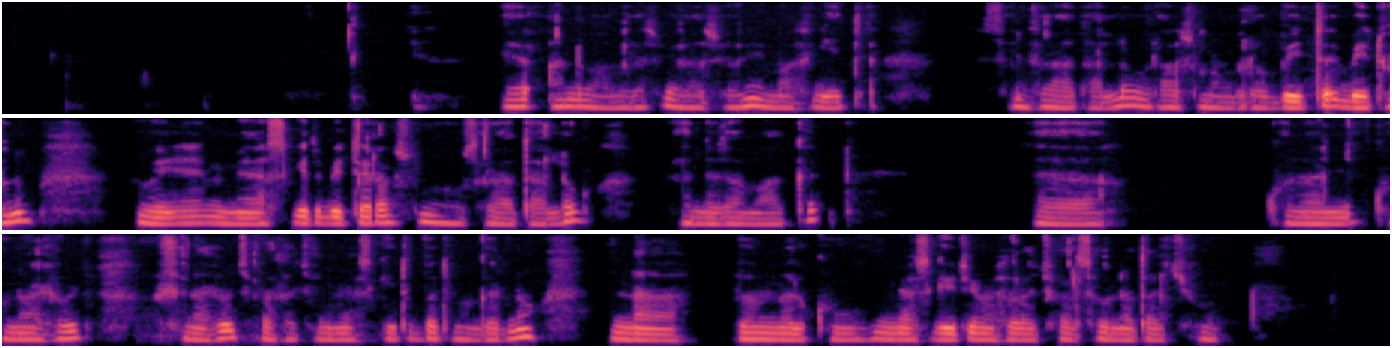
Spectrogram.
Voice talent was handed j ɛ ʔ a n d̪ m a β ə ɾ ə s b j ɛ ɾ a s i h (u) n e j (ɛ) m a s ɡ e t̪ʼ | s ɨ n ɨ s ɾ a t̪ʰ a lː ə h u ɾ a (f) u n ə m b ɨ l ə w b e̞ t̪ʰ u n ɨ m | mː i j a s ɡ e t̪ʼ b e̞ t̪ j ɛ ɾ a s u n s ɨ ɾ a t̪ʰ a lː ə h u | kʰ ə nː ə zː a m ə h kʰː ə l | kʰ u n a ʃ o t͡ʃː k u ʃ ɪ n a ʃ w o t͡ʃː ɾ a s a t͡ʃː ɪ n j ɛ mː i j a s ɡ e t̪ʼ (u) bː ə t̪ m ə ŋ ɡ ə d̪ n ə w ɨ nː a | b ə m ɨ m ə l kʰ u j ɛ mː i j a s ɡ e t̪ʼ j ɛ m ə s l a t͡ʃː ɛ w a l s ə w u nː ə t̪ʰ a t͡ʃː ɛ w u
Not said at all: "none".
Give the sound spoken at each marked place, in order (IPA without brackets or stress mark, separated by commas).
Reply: o, ɛ, s, u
